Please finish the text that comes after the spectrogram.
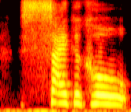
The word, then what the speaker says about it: psychical: We will talk about poltergeists, parakeetses, psychical research. Okay, that was an written alliteration because the P is silent.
